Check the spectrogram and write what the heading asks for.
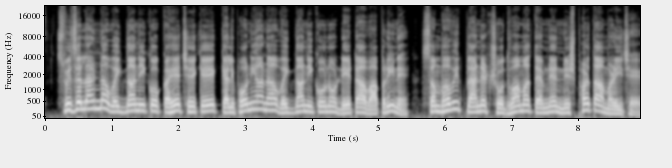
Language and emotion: Gujarati, neutral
